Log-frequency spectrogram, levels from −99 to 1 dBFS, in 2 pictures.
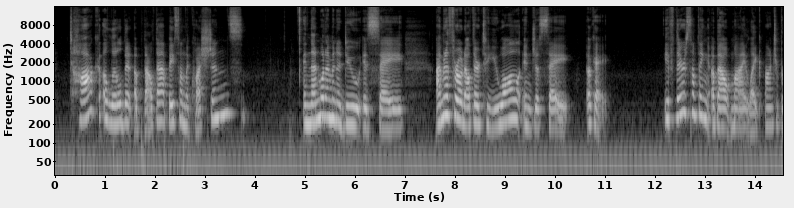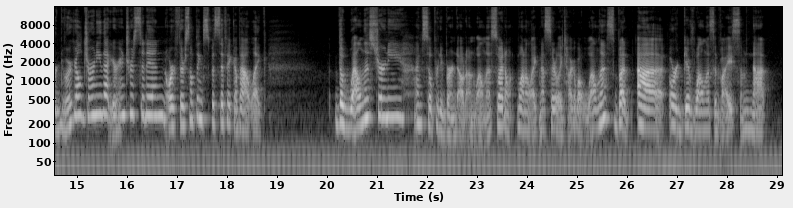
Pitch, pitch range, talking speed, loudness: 200 Hz, 170-250 Hz, 165 wpm, -30 LUFS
